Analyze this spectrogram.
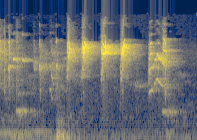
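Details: Kolibri ninja sunbird of the speckled type, singing busily: a soft twittering start, then four loud high sliding notes in quick succession and a final buzzy flourish, with a faint low rumble early on.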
